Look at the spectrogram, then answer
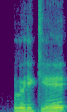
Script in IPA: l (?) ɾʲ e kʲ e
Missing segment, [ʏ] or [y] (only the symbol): y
